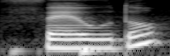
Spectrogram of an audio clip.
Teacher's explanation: Feudo, el diptongo se forma en la E y la U, feudo, y son dos sílabas.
